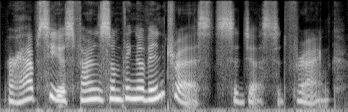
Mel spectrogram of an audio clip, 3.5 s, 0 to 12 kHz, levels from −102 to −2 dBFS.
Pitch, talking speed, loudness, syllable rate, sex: 260 Hz, 155 wpm, -17 LUFS, 4.8 syllables/s, female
